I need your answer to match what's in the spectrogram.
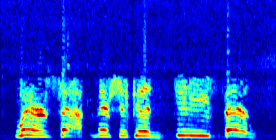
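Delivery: very high, long, drawn-out hollering yell. Retelling how his brother stood among michigan fans and yelled: imitating someone yelling. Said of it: "and yells".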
